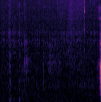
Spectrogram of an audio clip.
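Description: A few faint clicks from multimeter test probes being handled and pushed into a mains socket, over quiet room tone.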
